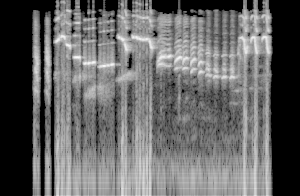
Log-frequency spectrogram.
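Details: Brown-chested jungle flycatcher of Bali origin in full, vigorous flute-like whistling song: a rapid, varied run of high chirps, slurred whistles and dropping notes, then a falling series of buzzy phrases and a close of high repeated notes.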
